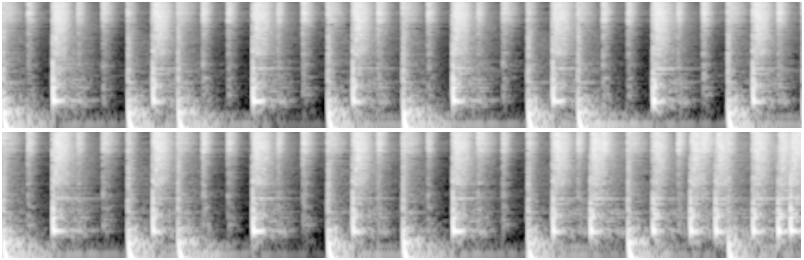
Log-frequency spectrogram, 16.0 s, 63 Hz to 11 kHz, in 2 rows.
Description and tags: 120 Rock Drums
120bpm Rock Drum Loop
120, drum, drumloop, rock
